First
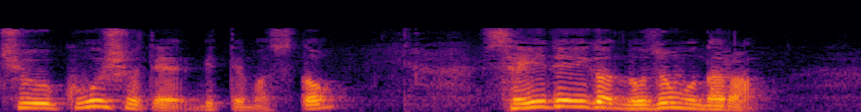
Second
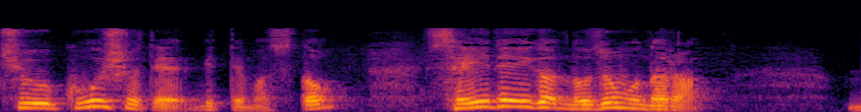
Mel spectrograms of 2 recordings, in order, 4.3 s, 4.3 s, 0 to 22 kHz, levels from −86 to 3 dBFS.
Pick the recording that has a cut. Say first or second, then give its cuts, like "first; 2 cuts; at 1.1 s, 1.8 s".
second; 1 cut; at 1.8 s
